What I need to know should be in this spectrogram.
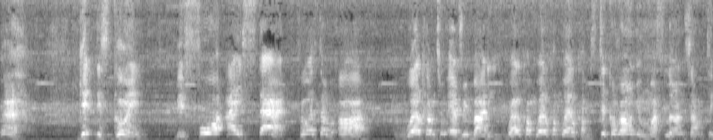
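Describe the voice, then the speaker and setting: A man's raised, projected, high voice with a Caribbean accent, animated in tone at a moderate pace, over noticeable background noise. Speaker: fitness instructor. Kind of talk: live-streamed workout session with chat.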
